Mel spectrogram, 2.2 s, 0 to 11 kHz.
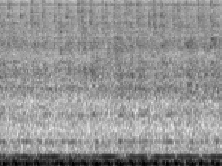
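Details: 1990 Pontiac 6000 SE AWD, sat 20+ years, running and coming up to temp after reassembly without new intake gaskets, slight miss, muffler rubbing: deep idle rumble wavering in strength; rough idle from vacuum leak.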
